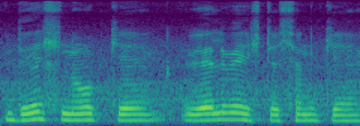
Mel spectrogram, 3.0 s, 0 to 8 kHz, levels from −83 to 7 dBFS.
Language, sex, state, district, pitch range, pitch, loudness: Hindi, male, Rajasthan, Bikaner, 140-155 Hz, 145 Hz, -16 LUFS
